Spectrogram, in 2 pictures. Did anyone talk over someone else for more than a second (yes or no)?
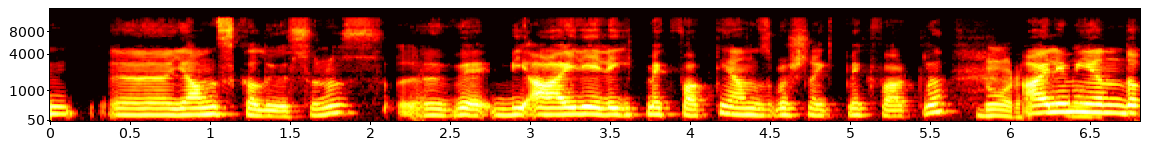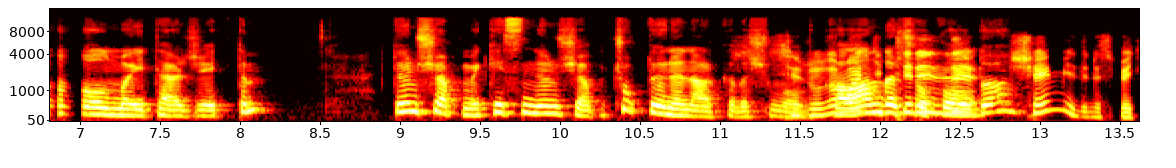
yes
